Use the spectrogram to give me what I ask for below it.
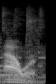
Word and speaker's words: hour: we say a university another tricky one is the word hour it starts with h a consonant but it sounds like it starts with a vowel similarly hour sounds like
